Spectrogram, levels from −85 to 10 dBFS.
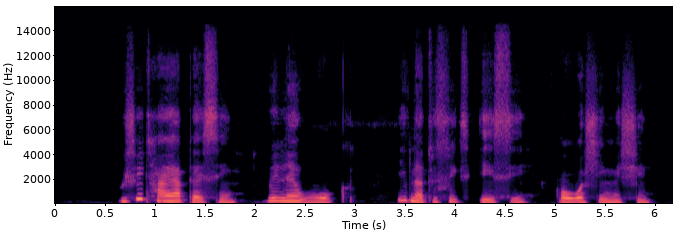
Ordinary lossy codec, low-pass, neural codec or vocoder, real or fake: none; 14.4 kHz; codec, 44.1 kHz, 2.6 kbps, SNAC; fake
